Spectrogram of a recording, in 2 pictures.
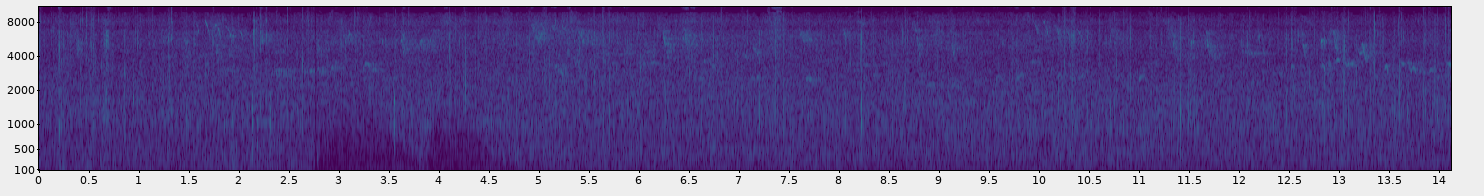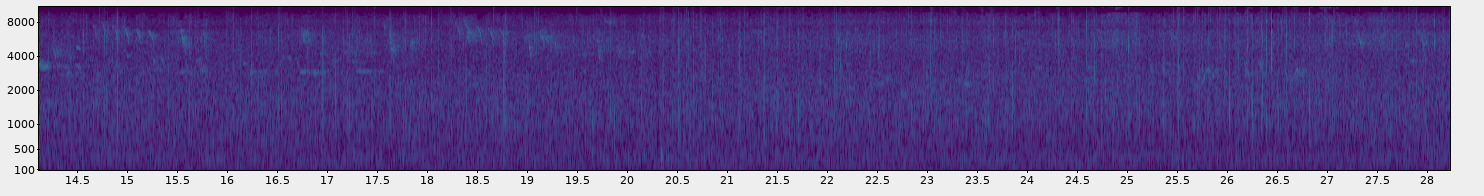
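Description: Steady rain, an even hiss with scattered sharper taps of drops landing close by at irregular moments. The hiss dips briefly about three seconds in.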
